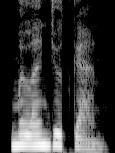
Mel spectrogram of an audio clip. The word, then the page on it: melanjutkan: Indonesian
